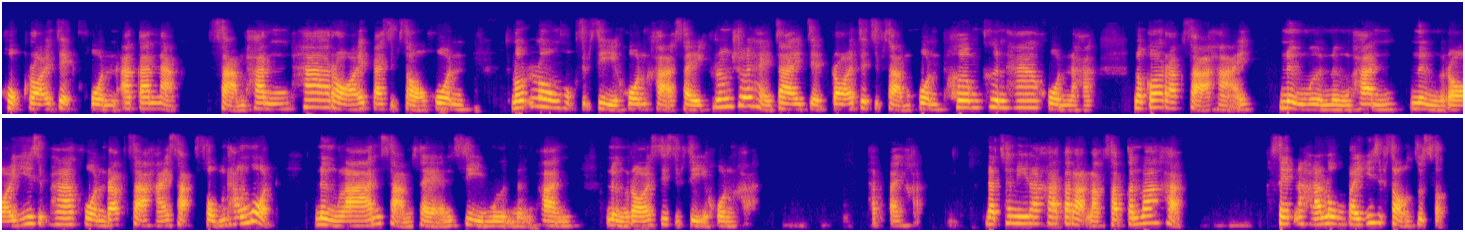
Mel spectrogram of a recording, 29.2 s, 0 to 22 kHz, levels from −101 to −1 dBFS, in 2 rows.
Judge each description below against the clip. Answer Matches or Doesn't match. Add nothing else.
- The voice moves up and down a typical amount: Doesn't match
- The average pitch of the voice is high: Matches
